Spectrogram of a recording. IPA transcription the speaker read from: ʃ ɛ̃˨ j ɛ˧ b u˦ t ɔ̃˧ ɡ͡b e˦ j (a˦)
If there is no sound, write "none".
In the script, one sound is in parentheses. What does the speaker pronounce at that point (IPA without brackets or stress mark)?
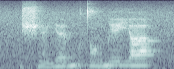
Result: a˦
